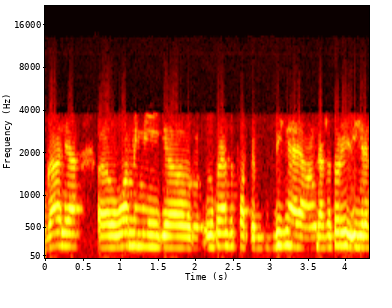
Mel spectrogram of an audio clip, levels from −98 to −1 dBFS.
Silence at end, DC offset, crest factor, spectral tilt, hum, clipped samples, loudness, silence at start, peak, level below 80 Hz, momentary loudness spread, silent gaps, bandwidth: 0 s; under 0.1%; 10 dB; -8.5 dB/octave; none; under 0.1%; -18 LUFS; 0 s; -8 dBFS; -62 dBFS; 6 LU; none; 4.4 kHz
